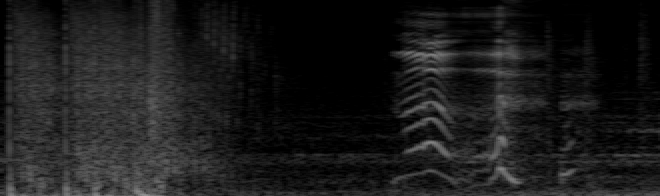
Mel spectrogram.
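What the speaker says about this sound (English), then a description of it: "Then I felt many bullets rip right through me." Gunfire volley in the game Hakuoki, a dense burst of rapid shots up front that fades, followed by a sung or vocal cry.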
